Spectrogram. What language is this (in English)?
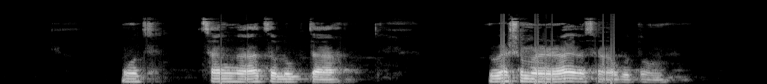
Kati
